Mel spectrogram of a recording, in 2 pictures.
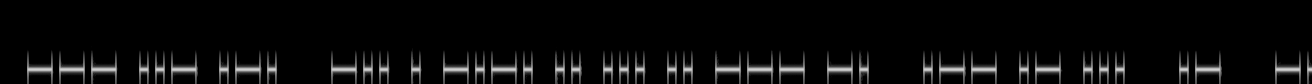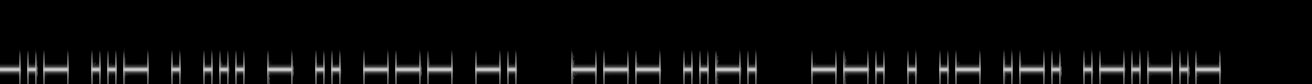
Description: Morse code, heard as a keyed tone, about 15 wpm, 700 Hz. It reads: OUR DECISION WAS A QUESTION OF GEAR.
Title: Sentences from Top 1400 Words 15wpm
